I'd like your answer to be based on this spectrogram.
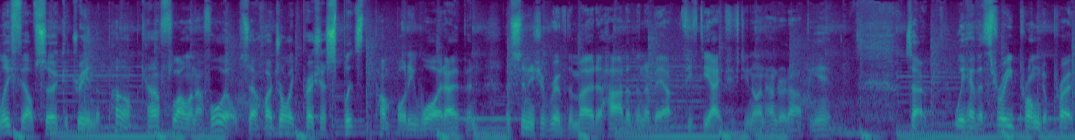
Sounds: Music, Speech

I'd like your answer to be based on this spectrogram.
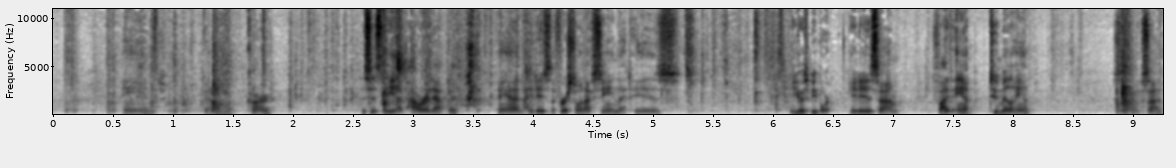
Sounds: Speech

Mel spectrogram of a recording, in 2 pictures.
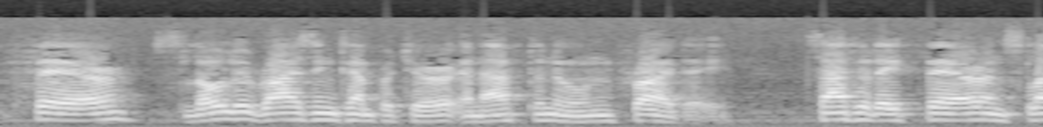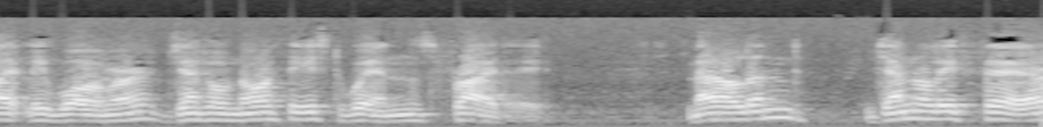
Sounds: Speech

